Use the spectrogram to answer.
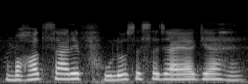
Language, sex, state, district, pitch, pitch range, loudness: Hindi, female, Bihar, West Champaran, 240 Hz, 215-245 Hz, -16 LUFS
